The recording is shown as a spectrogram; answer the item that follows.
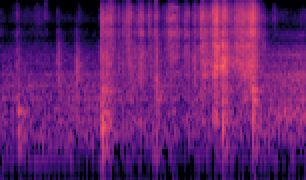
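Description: Paper crinkling and rustling as small scraps of paper and tape liner are handled, lasting about a second from partway in.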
